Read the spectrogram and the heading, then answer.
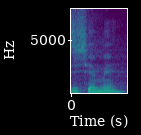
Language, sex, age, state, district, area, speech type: Bodo, male, 18-30, Assam, Kokrajhar, rural, spontaneous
